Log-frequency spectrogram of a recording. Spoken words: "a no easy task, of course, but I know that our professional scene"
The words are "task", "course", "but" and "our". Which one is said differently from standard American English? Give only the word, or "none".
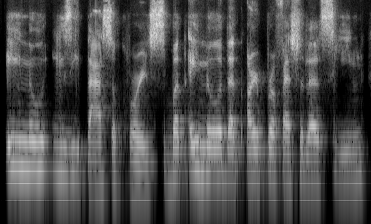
task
